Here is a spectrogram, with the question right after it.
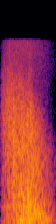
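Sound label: destruction FAIL, magic; The Elder Scrolls III - Morrowind; Morrowind GOTY GOG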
